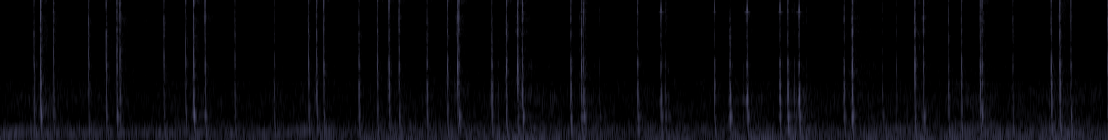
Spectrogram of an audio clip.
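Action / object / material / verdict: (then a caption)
tap / smartphone with glass back and metal frame / glass, metal / none. Long light-blue fingernails on one hand scratch and tap the right edge and glass back of a graphite smartphone with a metal frame, held in a tripod clamp. A quiet, rapid, uneven series of sharp, bright clicks and scratchy brushing strokes is heard, each tap dying away almost instantly with no ring.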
